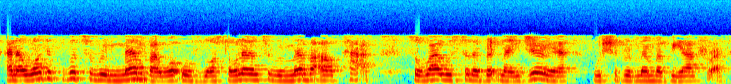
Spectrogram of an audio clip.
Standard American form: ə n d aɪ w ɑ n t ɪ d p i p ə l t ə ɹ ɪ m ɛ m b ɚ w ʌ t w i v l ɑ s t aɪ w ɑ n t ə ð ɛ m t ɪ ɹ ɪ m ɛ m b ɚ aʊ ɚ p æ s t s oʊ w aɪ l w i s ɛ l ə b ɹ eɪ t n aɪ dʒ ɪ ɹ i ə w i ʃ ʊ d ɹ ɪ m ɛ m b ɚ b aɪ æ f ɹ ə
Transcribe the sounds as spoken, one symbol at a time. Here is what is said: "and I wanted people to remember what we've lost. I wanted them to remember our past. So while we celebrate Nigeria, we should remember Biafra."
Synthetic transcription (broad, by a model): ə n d aɪ w ɑ n t ɪ d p i p l t ə ɹ ɪ m ɛ m b ɚ w ʌ t w i v l ɑ s t aɪ w ɑ n t ə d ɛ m t ɪ ɹ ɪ m ɛ m b ɚ aʊ ɚ p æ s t s oʊ w aɪ l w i s ɛ l ə b ɹ eɪ t n aɪ dʒ ɪ ɹ i ə w i ʃ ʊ d ɹ ɪ m ɛ m b ɚ b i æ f ɹ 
